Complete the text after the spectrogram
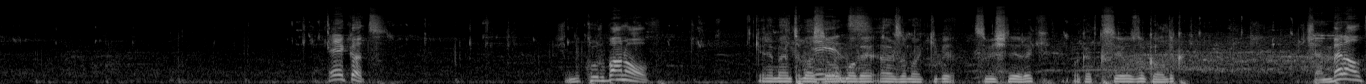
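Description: A ball bounces on a wooden court.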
